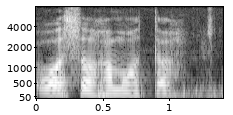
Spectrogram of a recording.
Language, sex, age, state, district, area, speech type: Odia, male, 18-30, Odisha, Subarnapur, urban, read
